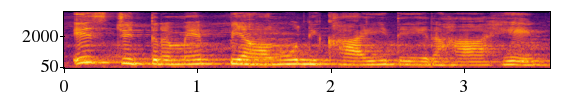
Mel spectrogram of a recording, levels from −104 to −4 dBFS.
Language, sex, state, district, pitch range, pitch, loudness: Hindi, female, Madhya Pradesh, Bhopal, 185-230 Hz, 210 Hz, -15 LUFS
